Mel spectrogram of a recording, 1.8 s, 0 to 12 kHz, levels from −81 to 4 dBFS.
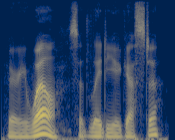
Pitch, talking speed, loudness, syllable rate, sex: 100 Hz, 170 wpm, -20 LUFS, 5.9 syllables/s, male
